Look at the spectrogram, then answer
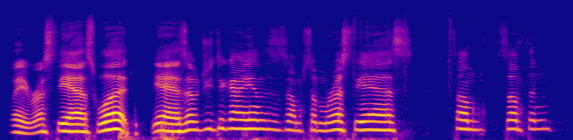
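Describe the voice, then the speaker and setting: Loud and animated, a man talks at a moderate pace in a high pitch with ordinary pitch variation. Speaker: gaming streamer. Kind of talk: live stream commentary.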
